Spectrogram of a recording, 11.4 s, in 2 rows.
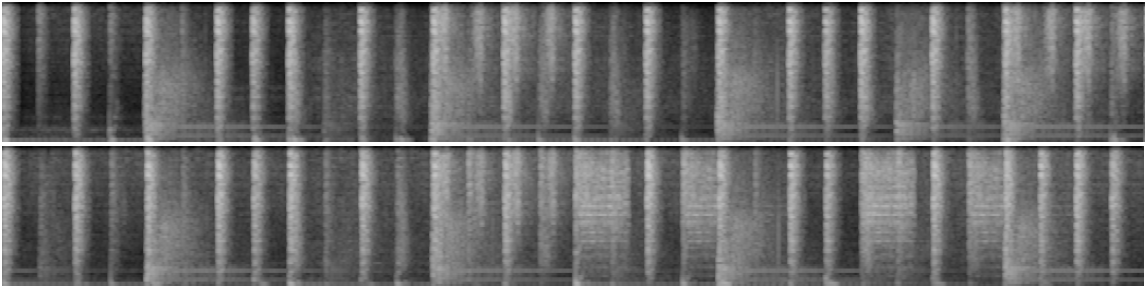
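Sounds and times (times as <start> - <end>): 
alien tech beat pitched down one octave: 0.0 - 11.4.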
